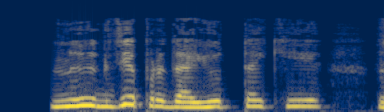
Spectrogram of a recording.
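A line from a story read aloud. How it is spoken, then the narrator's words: Sighing. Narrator (Russian): вздохнул я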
